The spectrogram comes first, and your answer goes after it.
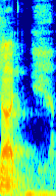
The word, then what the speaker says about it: naught: N-A-U-G-H-T, not. All for naught. It means nothing.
